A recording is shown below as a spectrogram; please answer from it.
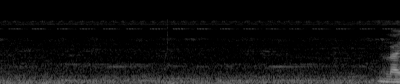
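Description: Faint steady background hiss with a thin, high-pitched chirp pulsing evenly several times a second.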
